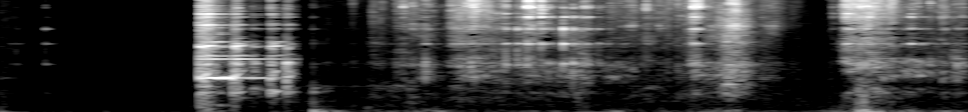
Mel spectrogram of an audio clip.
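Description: A spatula scrapes and clinks against chocolate chips in a glass bowl.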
